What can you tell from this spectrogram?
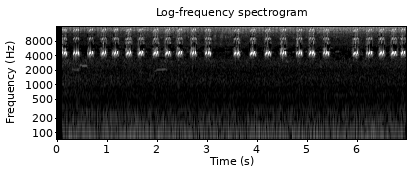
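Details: Cricket. A cricket repeats short, high, ringing chirps about three or four times each second, with one brief pause midway. A faint low rumble and a couple of soft, thin whistles sit in the background.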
